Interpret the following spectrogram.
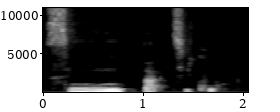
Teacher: Donc ici, on a le A qui a un accent, donc il est tonique. Le O à la fin qui va se prononcer OU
